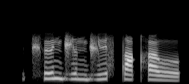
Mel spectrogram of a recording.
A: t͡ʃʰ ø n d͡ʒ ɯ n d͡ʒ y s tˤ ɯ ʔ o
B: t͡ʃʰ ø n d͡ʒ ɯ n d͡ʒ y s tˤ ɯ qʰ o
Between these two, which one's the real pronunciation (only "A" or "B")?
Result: B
